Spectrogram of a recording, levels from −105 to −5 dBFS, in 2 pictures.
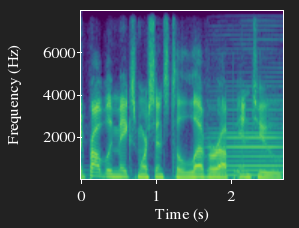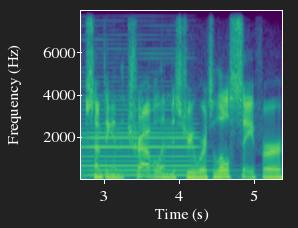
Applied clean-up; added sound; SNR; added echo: none; Bowed string instrument; 10 dB; none.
